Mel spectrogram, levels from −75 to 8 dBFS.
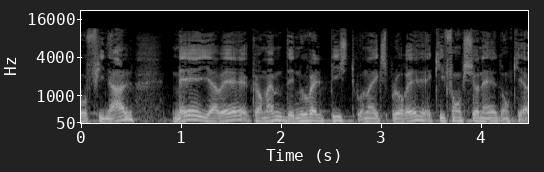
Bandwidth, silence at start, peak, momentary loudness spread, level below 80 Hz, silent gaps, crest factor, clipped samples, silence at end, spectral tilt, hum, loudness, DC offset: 11.5 kHz; 0 s; -8 dBFS; 5 LU; -48 dBFS; none; 14 dB; under 0.1%; 0 s; -5.5 dB/octave; none; -21 LUFS; under 0.1%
